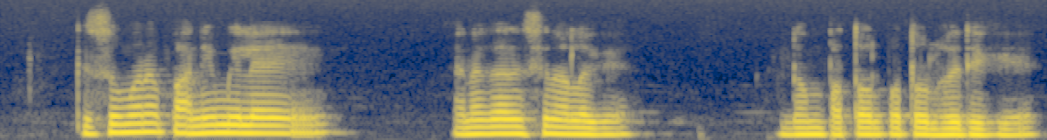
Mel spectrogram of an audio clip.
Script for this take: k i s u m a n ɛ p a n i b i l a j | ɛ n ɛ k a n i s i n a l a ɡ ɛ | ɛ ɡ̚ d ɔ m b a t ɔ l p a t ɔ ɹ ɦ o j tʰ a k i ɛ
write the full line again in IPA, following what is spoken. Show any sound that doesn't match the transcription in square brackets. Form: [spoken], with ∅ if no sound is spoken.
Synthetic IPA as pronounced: k i s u m a n ɛ p a n i [m] i l a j | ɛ n ɛ k a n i s i n a l a ɡ ɛ | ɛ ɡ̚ d ɔ m [p] a t ɔ l p a t ɔ [l] ɦ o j tʰ a k i ɛ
